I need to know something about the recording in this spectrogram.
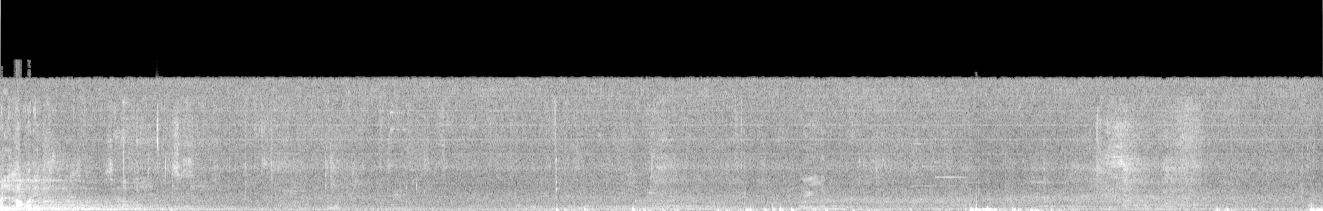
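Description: A crowd of men murmurs and shuffles in an echoing hall.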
